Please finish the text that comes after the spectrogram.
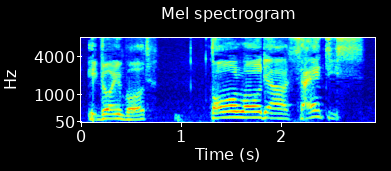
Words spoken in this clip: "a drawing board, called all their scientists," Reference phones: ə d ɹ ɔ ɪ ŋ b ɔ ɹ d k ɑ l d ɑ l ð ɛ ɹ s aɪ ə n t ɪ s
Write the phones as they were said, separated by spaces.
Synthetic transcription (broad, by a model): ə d ɔ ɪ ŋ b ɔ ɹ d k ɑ l ɑ l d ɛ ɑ s aɪ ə n t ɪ s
